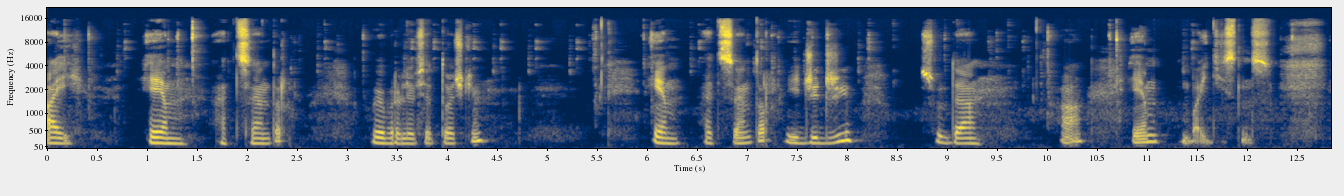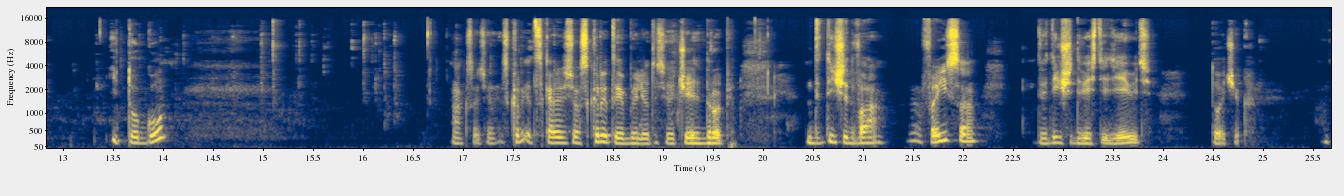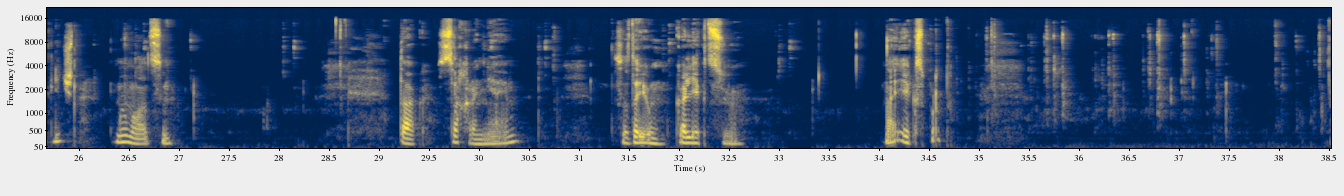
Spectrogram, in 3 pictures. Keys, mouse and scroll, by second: 0.3 i, 2.0 m, 2.3 1, 2.7 click, 2.9-3.6 scroll up 1, 3.7 shift+click, 4.4 shift+click, 6.5 m, 7.1 click, 7.6 g, 8.4 middle click, 8.8 scroll down 1, 9.0 shift+middle click, 9.9 a, 11.4 m, 11.7 Tab, 12.4 scroll down 2, 12.5-13.0 middle drag, 13.0-13.5 scroll down 8, 13.6 Tab, 14.5 alt+h, 15.3 Tab, 15.5 click, 15.9 Tab, 16.2 a, 17.2 alt+h, 17.6 click, 18.3 a, 23.6-25.1 middle drag, 25.1-26.0 scroll up 1, 26.3 Tab, 26.6 click, 26.8-28.0 middle drag, 28.0 click, 28.6-29.0 scroll down 4, 29.0-31.5 middle drag, 31.5 click, 31.8-34.1 right drag, 34.1 click, 37.2 F2, 37.9-38.5 middle drag.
